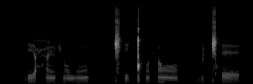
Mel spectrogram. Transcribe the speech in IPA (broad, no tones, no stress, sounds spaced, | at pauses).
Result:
ɾ e ħ ɛ̃ ʃ ɔ̃ w õ | ǁʰ e ǃʰ õ ħ ɔ̃ | b ə ǁʰ ɛ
